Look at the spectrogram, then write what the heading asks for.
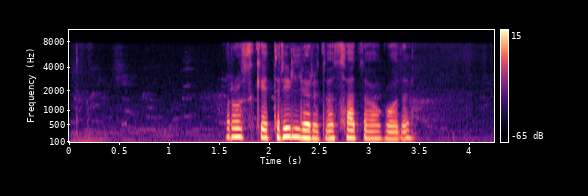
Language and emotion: Russian, neutral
